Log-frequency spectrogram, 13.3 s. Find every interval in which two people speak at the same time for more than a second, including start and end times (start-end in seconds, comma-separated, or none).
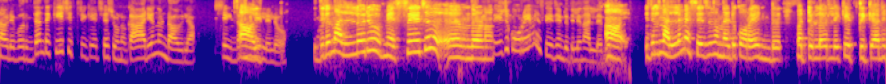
none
